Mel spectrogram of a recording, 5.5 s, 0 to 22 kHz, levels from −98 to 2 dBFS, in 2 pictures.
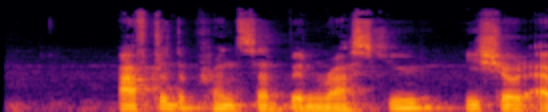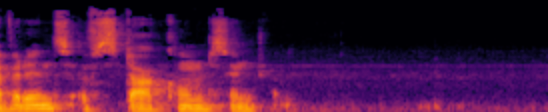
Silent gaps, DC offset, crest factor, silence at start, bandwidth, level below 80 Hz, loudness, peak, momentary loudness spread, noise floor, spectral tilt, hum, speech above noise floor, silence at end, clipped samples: none; under 0.1%; 22 dB; 0.05 s; 15.5 kHz; -40 dBFS; -23 LUFS; -2 dBFS; 6 LU; -59 dBFS; -5.5 dB/octave; none; 37 dB; 1.3 s; under 0.1%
